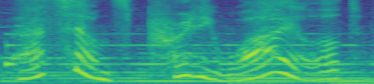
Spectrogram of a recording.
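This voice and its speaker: A woman voicing a tiny, excitable childlike fairy companion in an anime video game, squeaky and exclamatory. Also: slow, full character voice. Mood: curious, concerned. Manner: exclamatory, refers to herself by name. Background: game music.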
